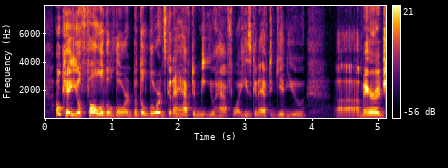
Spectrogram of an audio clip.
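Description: A man talks at a very fast pace in a fairly high voice with vocal fry. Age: 30s. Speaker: pastor. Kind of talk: sermon-style podcast teaching.

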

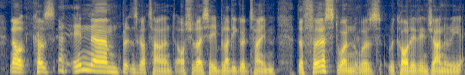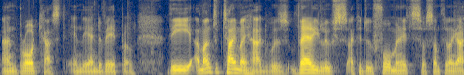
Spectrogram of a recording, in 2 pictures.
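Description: With a South Wales accent, a man speaks in a fairly low pitch with lively intonation on a very clean recording with a silent background. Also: moderate pace. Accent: South Wales Welsh English. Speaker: comedian. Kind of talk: casual chat.

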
